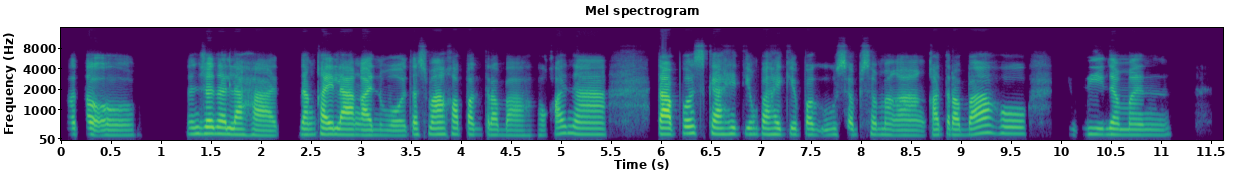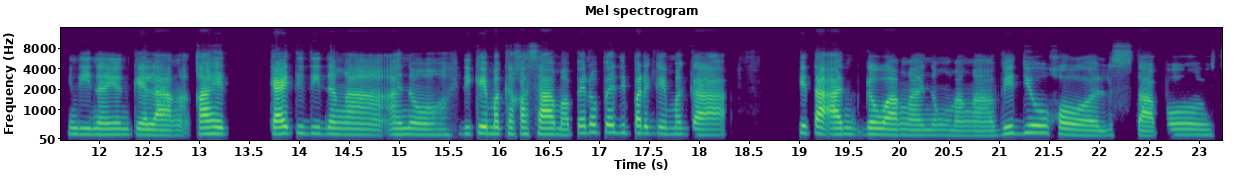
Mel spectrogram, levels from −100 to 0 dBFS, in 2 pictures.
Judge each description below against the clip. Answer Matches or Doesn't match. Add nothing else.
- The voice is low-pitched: Doesn't match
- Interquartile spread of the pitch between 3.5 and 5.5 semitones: Doesn't match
